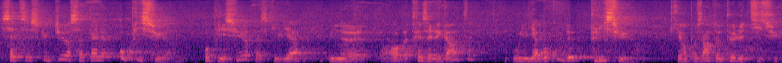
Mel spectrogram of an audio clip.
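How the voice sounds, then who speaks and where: Man, middle-aged, slightly high voice, sculptor's explanatory interview talk, reverberant room. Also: lively intonation, measured pace, warm tone. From Ardèche, southern France. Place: indoors in an exhibition room at a tourist office. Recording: echoey reverberant hall, faint background noise.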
